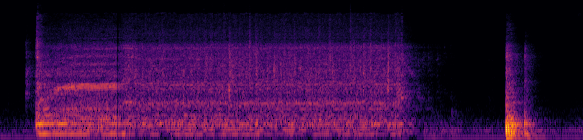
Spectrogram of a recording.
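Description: An electric mixer whirs steadily through cake pop batter for about four seconds, then stops, followed by a brief, loud clatter.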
